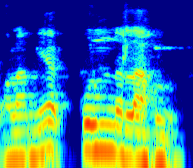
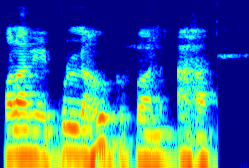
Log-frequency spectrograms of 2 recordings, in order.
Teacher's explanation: এখানে খেয়াল করেন যাদের তাসবিতের জ্ঞান নাই তারা হয়তো এটা এইভাবে করতে পারেন যে ওয়ালাম ইয়াকুন লাহু, কিন্তু কুন লাহু হবে না, কুল্লাহ হবে। নুন শব্দটা এখানে উজ্জ থেকে যাবে।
